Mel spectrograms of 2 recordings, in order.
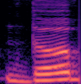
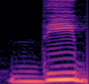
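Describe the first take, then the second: First: The word ends in a short 'uh' vowel. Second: The word ends in a long 'ee' vowel. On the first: "एक हम द बोलते हैं sometimes" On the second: "sometimes हम इसको दी बोलते हैं"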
